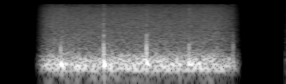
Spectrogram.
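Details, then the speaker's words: Mediate percussion of the chest demonstrated by DPT students, middle finger struck on finger over chest wall: short, flat, muffled taps with little ring; dull percussion note, as over dense tissue such as liver. "a dull sound heard over lung tissue may suggest consolidation or a tumor"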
